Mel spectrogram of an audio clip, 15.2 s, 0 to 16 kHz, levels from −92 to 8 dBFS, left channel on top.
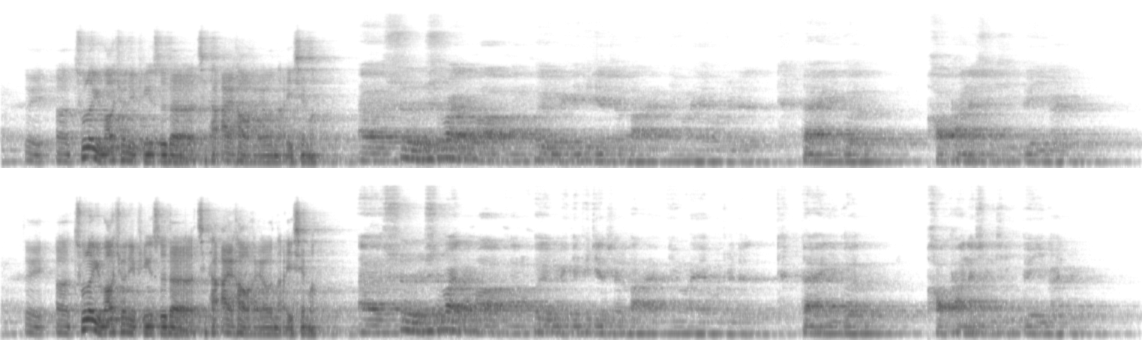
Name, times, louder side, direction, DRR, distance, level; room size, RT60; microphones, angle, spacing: voice 1, 0.3-4.2, right 3 dB, 45° right, 6 dB, 0.8 m, -27 dB
voice 2, 4.8-10.0 10.4-11.5 12.4-14.2, right 1 dB, 75° right, -1 dB, 6.9 m, -34 dB
30.0 x 22.5 x 5.9 m, 2.7 s
head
